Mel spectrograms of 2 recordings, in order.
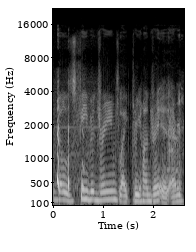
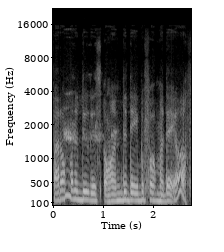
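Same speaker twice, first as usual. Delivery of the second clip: ordinary delivery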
